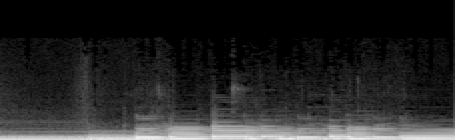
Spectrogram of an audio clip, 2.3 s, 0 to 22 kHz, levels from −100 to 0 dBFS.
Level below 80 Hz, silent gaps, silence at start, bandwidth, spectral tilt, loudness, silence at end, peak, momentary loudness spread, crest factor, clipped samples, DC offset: -32 dBFS; none; 0 s; 3.3 kHz; -12 dB/octave; -13 LUFS; 0 s; -2 dBFS; 6 LU; 12 dB; under 0.1%; under 0.1%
